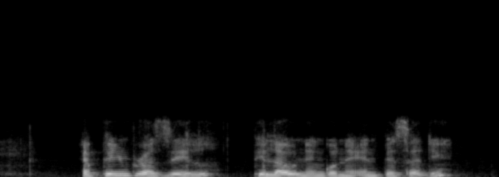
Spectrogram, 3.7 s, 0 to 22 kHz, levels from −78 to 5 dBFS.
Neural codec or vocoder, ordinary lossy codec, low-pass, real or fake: vocoder, 24 kHz, 100 mel bands, Vocos; Opus, 16 kbps; 7.2 kHz; fake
